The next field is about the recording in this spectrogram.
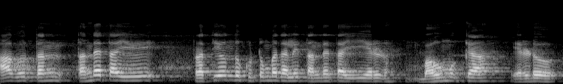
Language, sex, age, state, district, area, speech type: Kannada, male, 18-30, Karnataka, Bellary, rural, spontaneous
